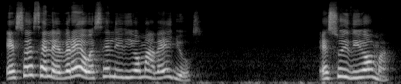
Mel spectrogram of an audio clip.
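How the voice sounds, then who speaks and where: A woman with a strikingly high voice gives an informal spoken sermon in her native Spanish. She is emphatic and circles back to say each point several times. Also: moderate pace.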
